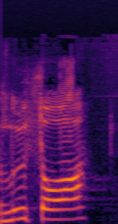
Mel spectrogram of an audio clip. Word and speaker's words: Luthor: They should have gotten the actor who played Otis at the beginning of Luthor to be like, this episode is called Luthor. How do you say it? You could do his voice better than I can. – Mr. Luthor. – Yeah, like that.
